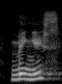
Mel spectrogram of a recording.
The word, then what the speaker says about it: Menzies: that didn't March the spellings Colleen Colleen Castle it's spelled colzin Mingus spelled Menzies cargonian which is a village near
